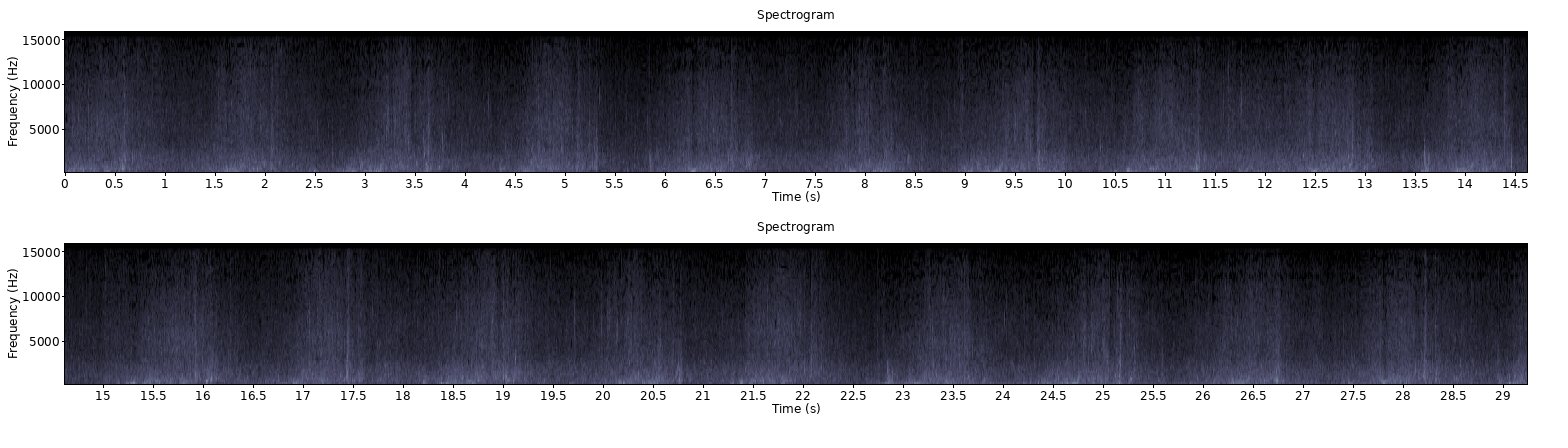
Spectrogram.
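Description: Oars splash through water in a steady rhythm.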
